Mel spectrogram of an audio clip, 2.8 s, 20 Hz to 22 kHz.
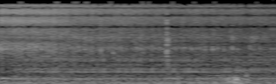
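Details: EccoTemp tankless propane water heater with 12V water pump, fed from a 20 lb tank and run on an Eco-Worthy 12V solar kit, tested before installing on a Macgregor 26X at max pressure, minimum temperature: steady flame hiss over faint pump hum, normal operation.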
